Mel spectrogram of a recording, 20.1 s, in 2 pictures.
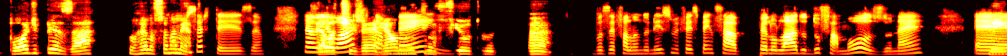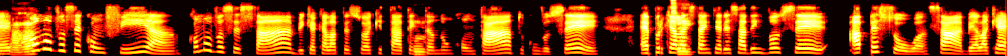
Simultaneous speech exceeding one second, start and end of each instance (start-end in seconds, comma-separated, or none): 3.1-4.6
